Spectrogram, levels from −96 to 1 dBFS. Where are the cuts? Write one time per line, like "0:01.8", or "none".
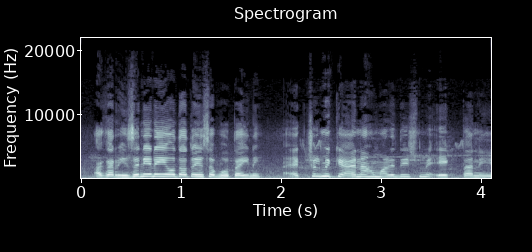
0:02.1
